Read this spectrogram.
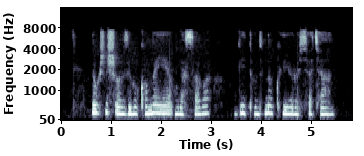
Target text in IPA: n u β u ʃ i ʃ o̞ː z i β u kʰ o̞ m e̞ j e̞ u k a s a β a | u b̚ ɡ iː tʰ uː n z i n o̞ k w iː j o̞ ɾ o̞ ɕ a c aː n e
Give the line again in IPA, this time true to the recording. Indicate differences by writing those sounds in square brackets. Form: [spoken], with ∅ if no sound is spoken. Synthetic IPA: n u β u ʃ i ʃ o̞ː z i β u kʰ o̞ m e̞ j e̞ u [ɡ] a s a β a | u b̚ ɡ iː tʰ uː n z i n o̞ k w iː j o̞ ɾ o̞ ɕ a c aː n e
